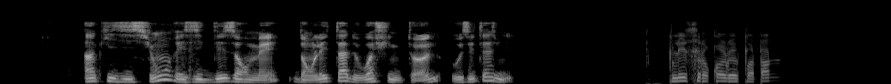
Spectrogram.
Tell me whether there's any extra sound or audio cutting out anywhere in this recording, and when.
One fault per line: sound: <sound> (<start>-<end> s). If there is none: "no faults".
sound: laugh (6.4-7.8 s)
